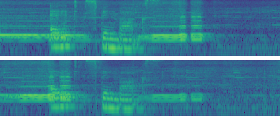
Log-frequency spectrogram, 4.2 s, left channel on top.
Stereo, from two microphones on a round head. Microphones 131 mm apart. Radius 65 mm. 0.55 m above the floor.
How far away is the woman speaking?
About 1.9 m.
